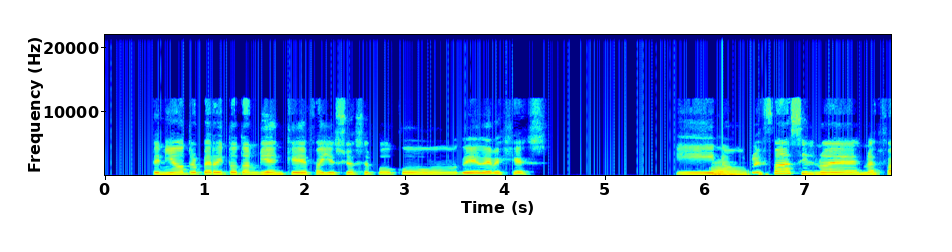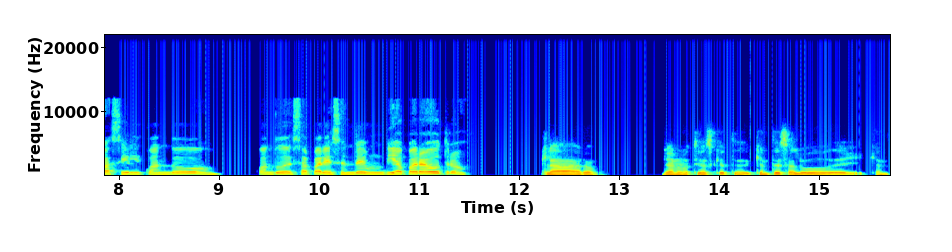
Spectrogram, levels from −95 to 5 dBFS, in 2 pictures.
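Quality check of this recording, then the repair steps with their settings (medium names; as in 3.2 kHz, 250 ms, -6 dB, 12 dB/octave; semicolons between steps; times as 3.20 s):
crackle 54 per s -34 dBFS
6.18 s: pop -14 dBFS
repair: de-click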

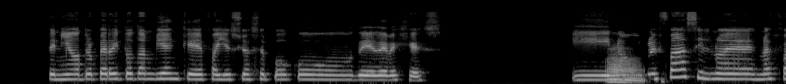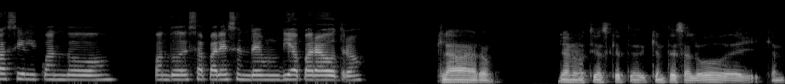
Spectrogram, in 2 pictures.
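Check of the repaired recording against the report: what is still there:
6.18 s: pop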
